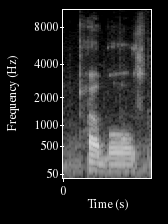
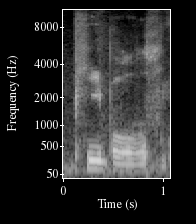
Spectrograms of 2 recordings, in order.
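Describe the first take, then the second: First: The vowel is a short 'eh' sound. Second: The vowel is a long 'ee' sound. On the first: The speaker calls it wrong. "not Pebbles" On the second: The speaker calls it right. "it's uh, Peebles"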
